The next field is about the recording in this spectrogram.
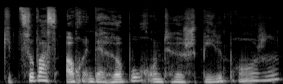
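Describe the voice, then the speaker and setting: Husky, slightly creaky male podcast host. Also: medium pitch, expressive, normal speed, darkish tone, dry recording. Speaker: podcast host interviewing two guests. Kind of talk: casual interview conversation.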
